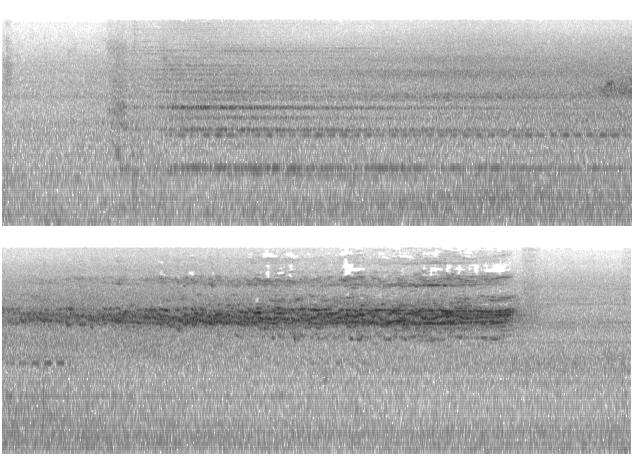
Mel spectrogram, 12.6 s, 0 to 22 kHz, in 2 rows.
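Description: GWR Class 800 Intercity Express Train running past along the platform: steady rumble with a whine that sets in about a second in. A loud high-pitched squeal joins about halfway through and cuts off suddenly near the end.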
